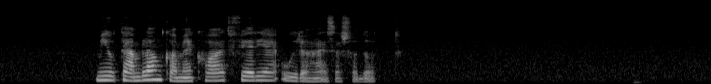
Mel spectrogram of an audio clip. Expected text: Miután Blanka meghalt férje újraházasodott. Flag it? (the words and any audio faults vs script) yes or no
no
